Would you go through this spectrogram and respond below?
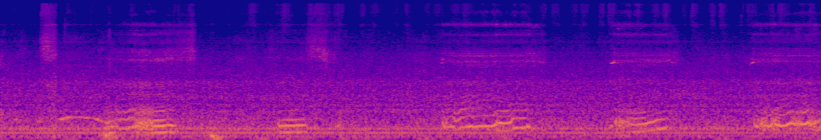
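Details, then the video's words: Windsor, a pet dog being given love by Bug alongside Kahlua, suddenly making noises he has never made before: warbling, wavering whiny moans in short bursts that rise and fall, repeating every second or two over a steady low hum. "Windsor starts making weird noises!!"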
